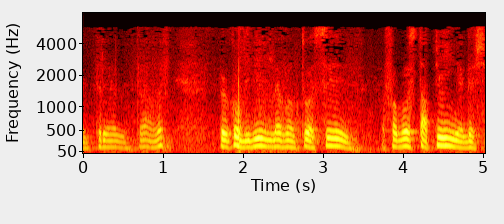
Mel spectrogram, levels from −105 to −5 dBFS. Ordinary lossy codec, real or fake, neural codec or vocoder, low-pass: MP3, 24 kbps; fake; codec, 16 kHz in and 24 kHz out, 1 kbps, XY-Tokenizer; 7.2 kHz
